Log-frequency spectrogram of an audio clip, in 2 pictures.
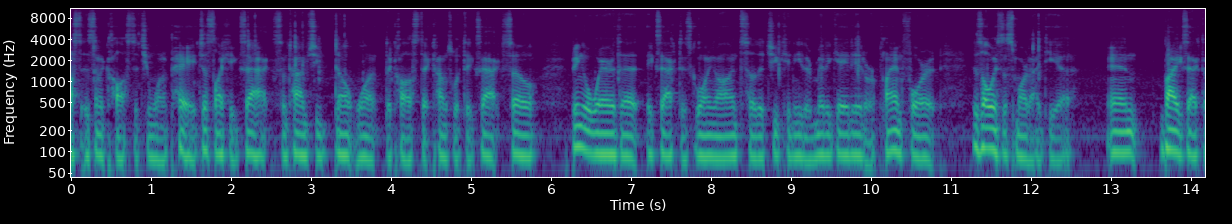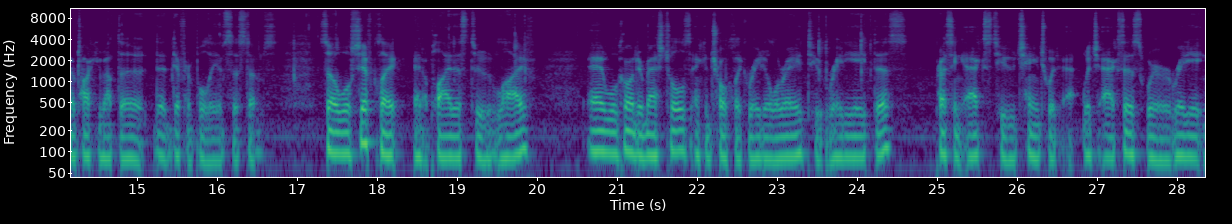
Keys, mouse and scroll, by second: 0.2 q, 0.7 click, 1.6 click, 2.0 scroll up 1, 2.2 d, 3.3 alt+w, 4.6-6.0 alt+scroll up 8, 6.2 alt+scroll down 2, 7.1-7.9 alt+scroll up 2, 8.2 click, 12.0 t, 14.7 click, 17.2 shift+middle click, 17.6 shift+scroll down 2, 17.8 middle click, 19.0 alt+scroll down 2, 19.5 scroll up 2, 19.7 q, 22.1 ctrl+click, 23.5-24.0 typing, 24.8-25.9 scroll up 5, 26.9-27.3 scroll up 3.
